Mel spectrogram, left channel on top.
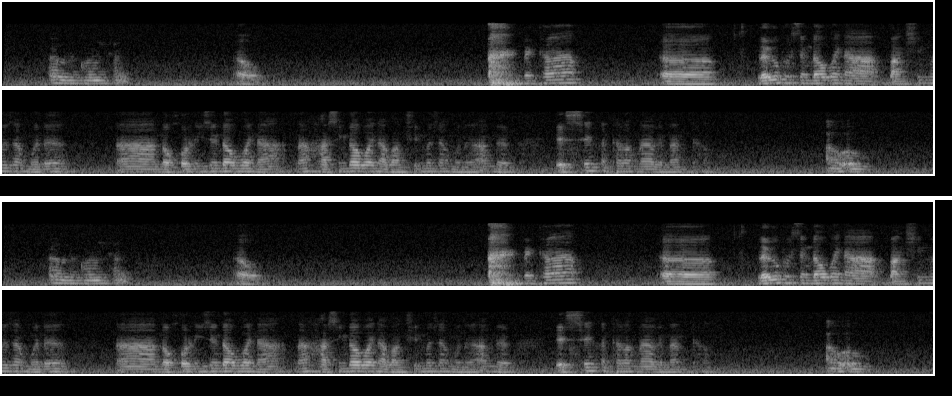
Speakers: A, on the right; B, on the right.
A: औ नंगौ नोंथां।
B: औ। हो नोंथाङा ओ लोगोफोरजों दावबायना बांसिन मोजां मोनो ना नखरनिजों दावबायना ना हारसिं दावबायना बांसिन मोजां मोनो आंनो एसे खोन्थालांनो हागोना नोंथां।
A: औ औ।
